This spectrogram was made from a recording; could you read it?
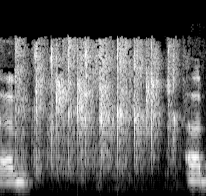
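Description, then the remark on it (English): Audience applause for a speaker after his talk: a steady, dense patter of many hands clapping for nearly three seconds, with a voice briefly heard just before it starts and again as it ends. “Another round of applause for him.”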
